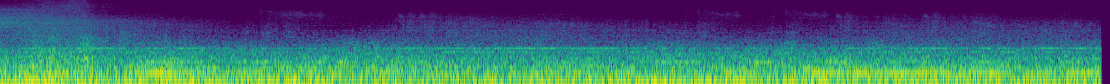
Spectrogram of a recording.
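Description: Triumphant game music plays steadily.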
